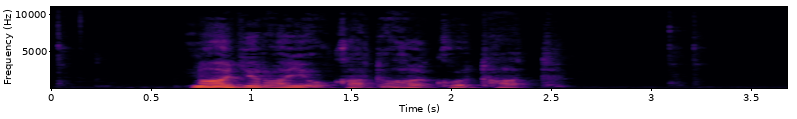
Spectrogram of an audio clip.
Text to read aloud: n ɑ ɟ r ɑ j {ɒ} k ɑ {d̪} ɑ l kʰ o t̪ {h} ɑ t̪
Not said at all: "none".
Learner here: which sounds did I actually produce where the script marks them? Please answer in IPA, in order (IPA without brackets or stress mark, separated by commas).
o, t̪, h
